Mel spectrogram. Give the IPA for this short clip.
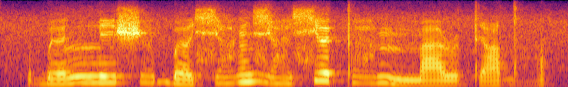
ɓ ɘ˩˧ lː i˧ ʃ ə̤˧˥ ɓ ə˩ ɕ a̤˧˥ ŋ ʑ a̤˧ ɕ ɘ˥ t a̤˧ mː a˩ ɹ t i˩˧ dˤ ə̤˩˧

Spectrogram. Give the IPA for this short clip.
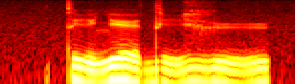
t i˧˩˧ lʲ e˥˨ d i˧˩˧ ɣ y˧˩˧

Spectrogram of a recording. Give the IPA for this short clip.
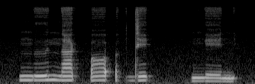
ŋ ɯː˦˥ n a˥˩ k̚ ʔ ɔ˥˩ ʔ | d e˥˩ k̚ | ŋ e˨˩ n

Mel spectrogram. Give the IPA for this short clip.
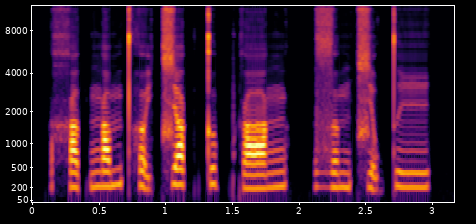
x a˨˩ t̚ ŋ a˨˦ m t̪ʰ ə̰˧˨ j t͡ɕ a˦˥ k̚ t̪ ə˦˥ p̚ k a˨˦ ŋ | z ə˧ n t͡ɕ ə̰˧˨ w t̪ i˧

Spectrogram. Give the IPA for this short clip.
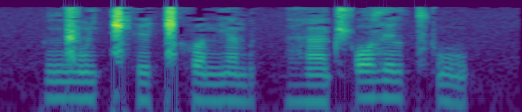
ŋ͡ǁ ũ j ǁʰ ɪ ǁʰ ʌ n j ɛ̃ b | ɦ æ̃ t͡ʃʼ ɔ z ɪ l t͡sʼ u

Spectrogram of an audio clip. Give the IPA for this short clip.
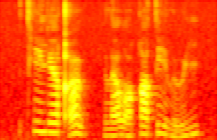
tʰ i˥ j e˥ j qʼ ɯ˧˥˧ | ð ɛ˧˥ lˠ u˩˥ q ʌ˥ t i˥˧ ð ɯ˩˥ j

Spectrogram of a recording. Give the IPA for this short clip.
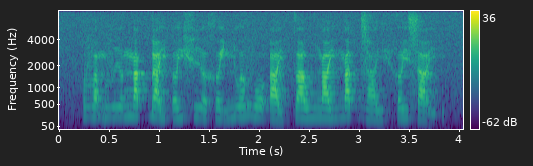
v a̰˧˨ m v i˨˦ ə̯ ŋ a˦˥ k̚ ɗ a˧ j ʔ ə˧ j x i˧˩ ə̯ x ə˧˩ j ɲ u˨˦ ə̯ v o˧ ʔ a˧˩ j t̪ a˧ w ŋ a˧ j ŋ a˦˥ t̚ z a̤˨˩ j h ə˧ j s a̰˧˨ j ʔ

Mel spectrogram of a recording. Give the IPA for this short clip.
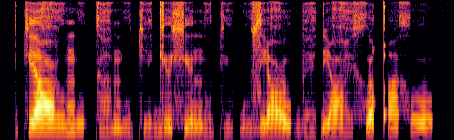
kʲ a˦ ʕ o̤˦ m ṳ˦ k a̤˨ m ṳ˨ kʲ ɛ̤˨ ɡʲ ɯ˦ xʲ ɯ˦˨ n o̤˦ kʲ ṳ˨ ɓ ṳ˦ z i˦ ʕ u˦ b ɛ̤˦ ɗ i˨ ʕ ɛ̤˨ x u˦ qʼ ʌ˨ x o˨

